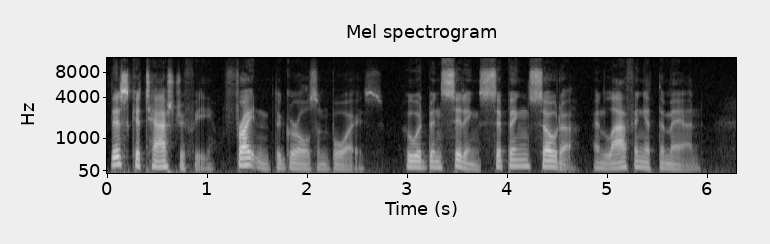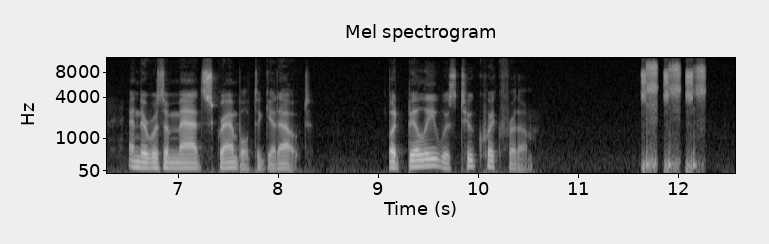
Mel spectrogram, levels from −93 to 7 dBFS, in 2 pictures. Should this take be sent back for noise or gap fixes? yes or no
yes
